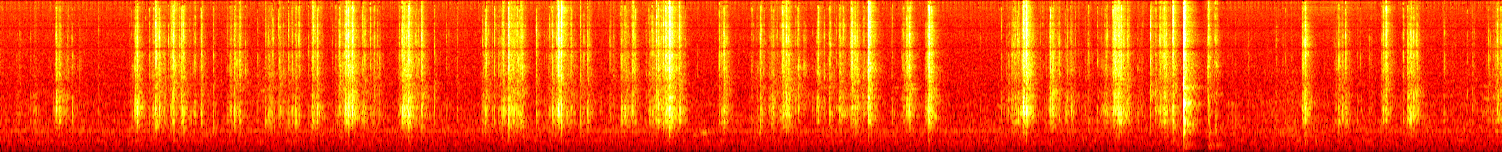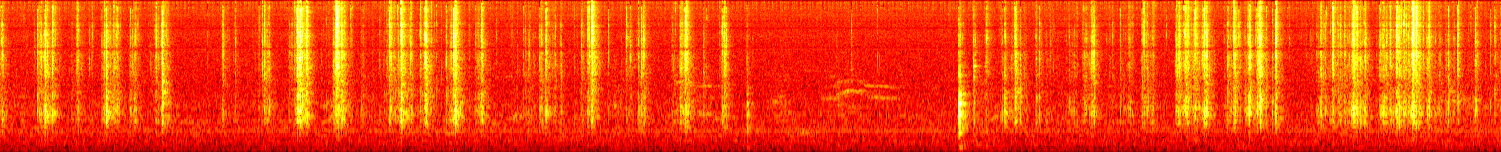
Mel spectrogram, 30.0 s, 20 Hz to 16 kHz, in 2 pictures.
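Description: A plastic 3x3 Rubik's cube being turned fast in the hands: rapid clacking of the layers in quick flurries with short pauses. There is a sharper, louder knock about twelve seconds in, and the clacking stops for a couple of seconds about three-quarters of the way through.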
